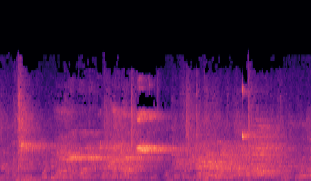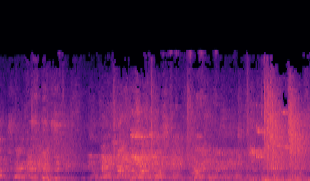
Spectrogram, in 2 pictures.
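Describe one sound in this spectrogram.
A crowd of players shouts and chatters loudly in an echoing gym.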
